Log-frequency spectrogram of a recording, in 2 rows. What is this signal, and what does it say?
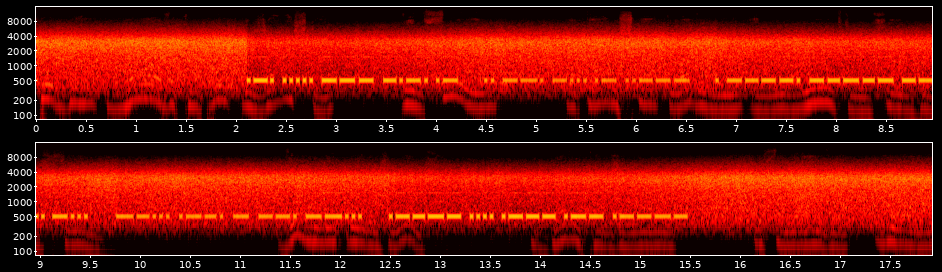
Morse code, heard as a keyed tone, hand-sent with a bug key, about 36 wpm, 510 Hz, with radio static and speech in English. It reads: R5OCA IGBA2 E90GB 7PTG7 1HJW1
